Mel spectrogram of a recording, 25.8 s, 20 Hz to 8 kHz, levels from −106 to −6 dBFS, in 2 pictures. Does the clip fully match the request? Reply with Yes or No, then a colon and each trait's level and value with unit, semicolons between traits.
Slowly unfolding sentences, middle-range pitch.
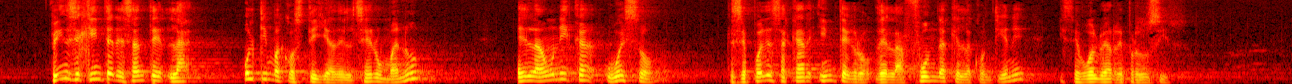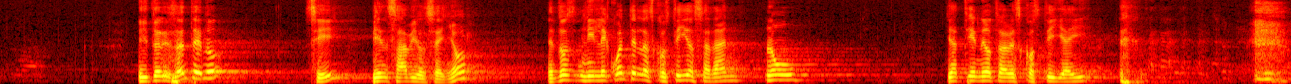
Yes: slow, 120 wpm; medium, 145 Hz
